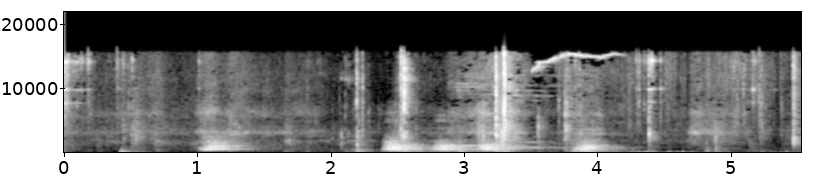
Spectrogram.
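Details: Excited boxer dogs collected from daycare and waiting to be taken home for feeding, barking in short bursts: one bark, a pause, then three quick barks and a final one, while their owner talks to them.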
